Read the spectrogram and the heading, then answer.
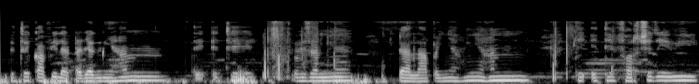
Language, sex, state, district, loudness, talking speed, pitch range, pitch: Punjabi, male, Punjab, Kapurthala, -18 LUFS, 145 wpm, 155-180 Hz, 165 Hz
